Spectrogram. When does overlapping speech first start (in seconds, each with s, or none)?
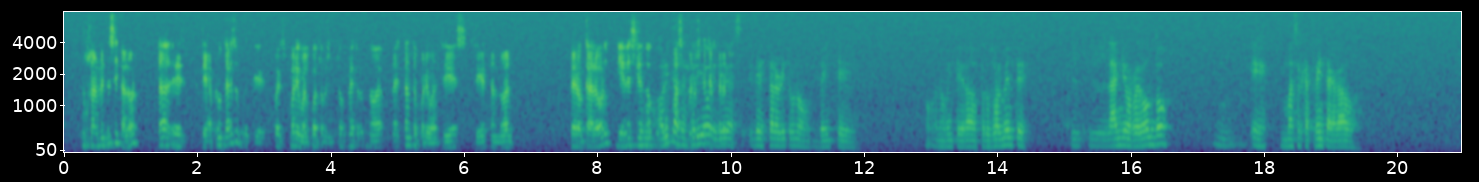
8.6 s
